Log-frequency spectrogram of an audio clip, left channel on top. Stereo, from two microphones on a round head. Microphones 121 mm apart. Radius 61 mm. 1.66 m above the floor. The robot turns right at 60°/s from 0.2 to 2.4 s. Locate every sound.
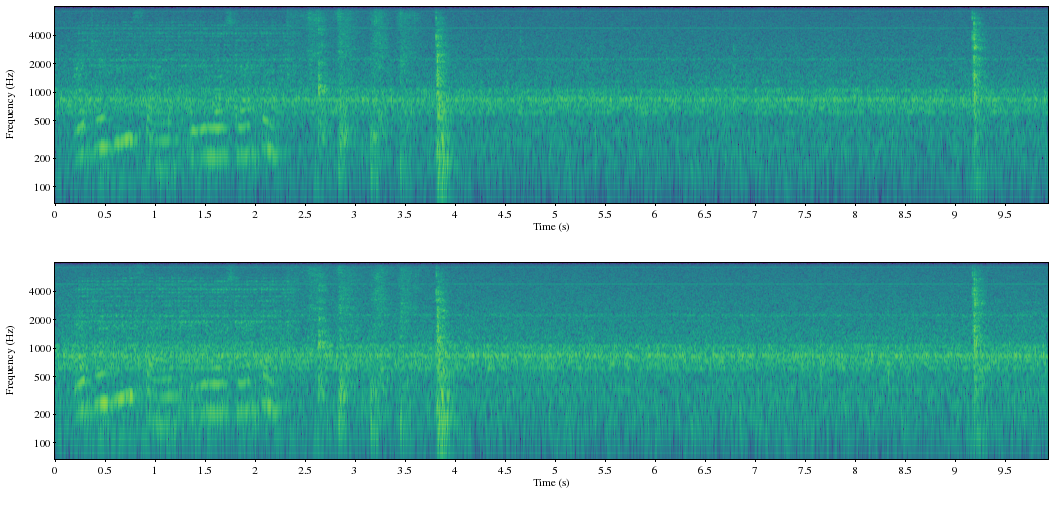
0.2 s a woman speaking: 30° left, 3.5 m; by 2.2 s 150° left, 3.5 m
2.3 s running footsteps: 50° left (ahead or behind), 4.5 m; by 3.7 s 60° left (ahead or behind), 4.5 m
3.8 s a door slam: 40° left (ahead or behind), 1.9 m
